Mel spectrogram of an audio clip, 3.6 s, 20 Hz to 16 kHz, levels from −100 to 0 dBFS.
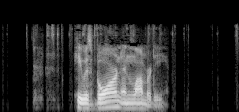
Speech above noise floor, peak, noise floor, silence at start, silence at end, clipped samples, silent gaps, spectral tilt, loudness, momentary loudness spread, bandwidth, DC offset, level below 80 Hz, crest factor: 28 dB; -2 dBFS; -43 dBFS; 0.75 s; 1.15 s; under 0.1%; 0.96-1.03 s; -6 dB/octave; -16 LUFS; 12 LU; 8 kHz; under 0.1%; -60 dBFS; 18 dB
